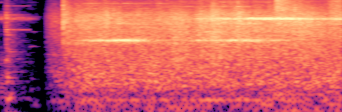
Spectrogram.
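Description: In the Deus Ex video game, a train at a subway platform gives off a loud, steady rumble with thin metallic wheel squeals on top. The sound cuts out briefly and then swells back in.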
